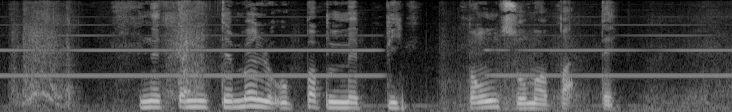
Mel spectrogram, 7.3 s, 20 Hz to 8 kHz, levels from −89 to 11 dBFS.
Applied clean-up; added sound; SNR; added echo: none; Wind instrument, woodwind instrument + Zipper (clothing); 12 dB; none.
